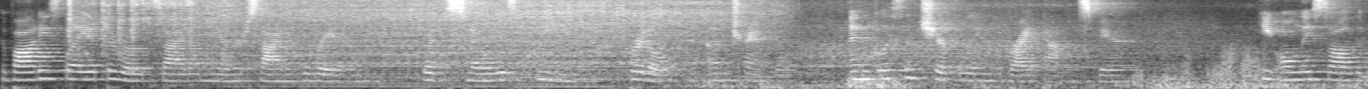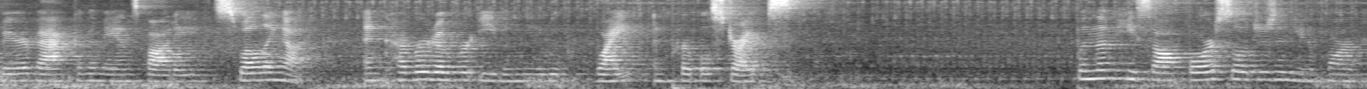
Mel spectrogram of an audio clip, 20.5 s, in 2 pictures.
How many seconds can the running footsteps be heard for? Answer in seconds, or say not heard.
not heard.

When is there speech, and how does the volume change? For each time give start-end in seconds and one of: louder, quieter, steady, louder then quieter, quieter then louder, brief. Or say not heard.
0.0-8.6 steady
9.4-16.4 steady
18.4-20.4 brief.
